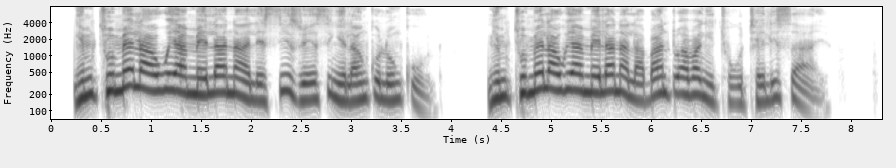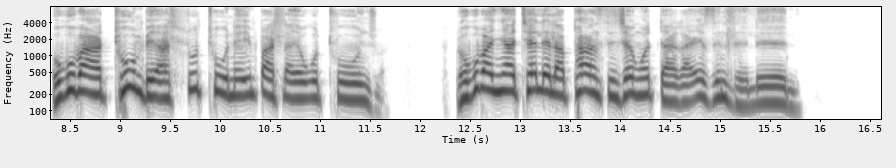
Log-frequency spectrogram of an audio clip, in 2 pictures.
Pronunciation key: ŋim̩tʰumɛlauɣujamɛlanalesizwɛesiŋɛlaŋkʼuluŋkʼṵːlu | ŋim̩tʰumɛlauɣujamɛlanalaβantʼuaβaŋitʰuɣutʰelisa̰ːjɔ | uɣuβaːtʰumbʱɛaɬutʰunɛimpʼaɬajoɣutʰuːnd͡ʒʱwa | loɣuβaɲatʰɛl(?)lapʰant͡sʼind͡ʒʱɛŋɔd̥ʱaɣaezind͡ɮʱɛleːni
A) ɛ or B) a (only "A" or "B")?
A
